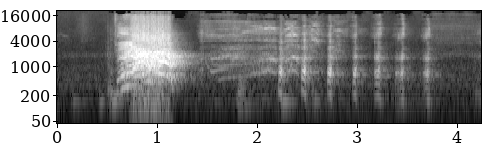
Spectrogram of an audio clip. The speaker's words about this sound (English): I wasn't yelling. Okay. That was a yell. No, that was not a yell. Yes, it was.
